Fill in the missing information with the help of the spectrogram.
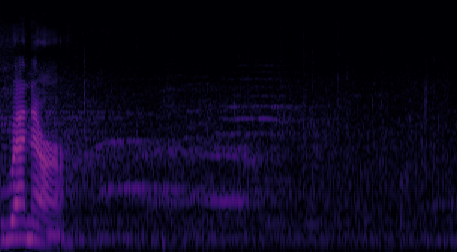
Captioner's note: applause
